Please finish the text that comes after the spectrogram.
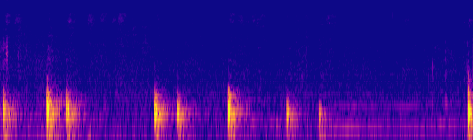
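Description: Marker or chalk strokes on a classroom board during a math lesson on taxable income, a series of short scratchy strokes in uneven bursts with pauses between, close and fairly quiet, no voices.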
